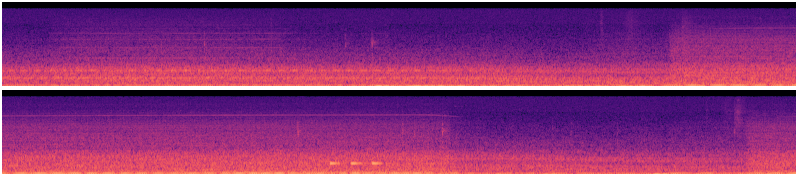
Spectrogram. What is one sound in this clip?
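Tyres roll over a road.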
